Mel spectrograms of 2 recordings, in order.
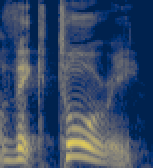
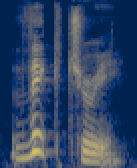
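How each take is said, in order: First: The middle vowel is said as a full vowel. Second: The middle vowel is reduced to a schwa. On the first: The speaker calls it wrong. "not victory" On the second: The speaker calls it right. "The middle vowel simply gives way"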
